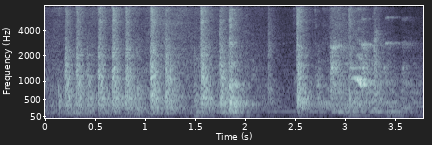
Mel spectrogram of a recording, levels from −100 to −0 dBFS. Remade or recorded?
recorded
